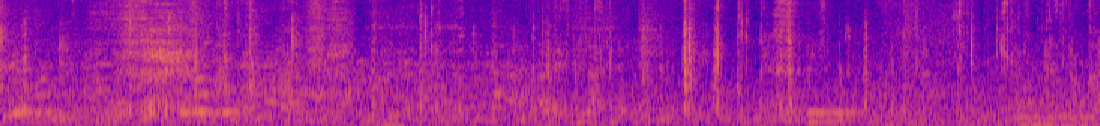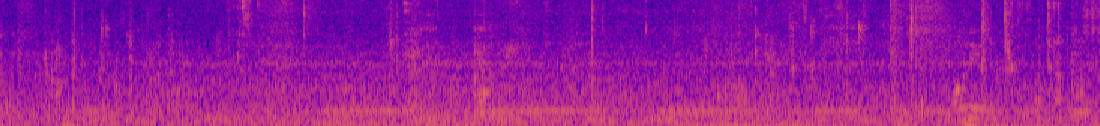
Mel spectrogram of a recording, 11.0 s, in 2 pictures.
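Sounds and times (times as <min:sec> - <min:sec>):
chewing soft bread: 0:00.0 - 0:11.0
soft background music: 0:00.0 - 0:11.0
sharp crinkles or clicks: 0:00.9 - 0:07.6.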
